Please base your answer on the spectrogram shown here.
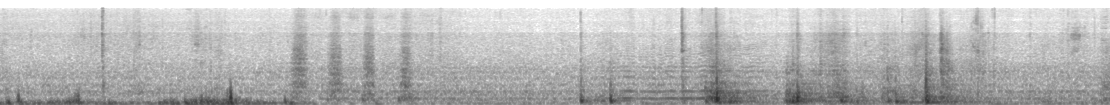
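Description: A hybrid honey bee colony drones in a steady buzz, while bees fly close past in loud, brief whines and scattered knocks and handling noises break in.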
